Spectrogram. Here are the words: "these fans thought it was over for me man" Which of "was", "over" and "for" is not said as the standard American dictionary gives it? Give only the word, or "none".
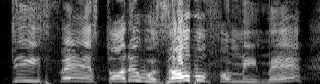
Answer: over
